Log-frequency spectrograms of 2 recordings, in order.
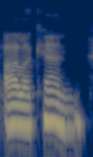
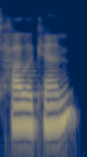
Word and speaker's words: Alaken: And in the Mayan tradition, when somebody would say in Lakesh, the response would be Alaken. And that is sometimes pronounced Halaken, essentially meaning the same thing.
